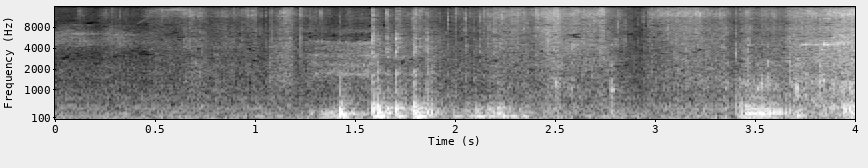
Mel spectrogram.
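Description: Short wordless vocal sounds from a man, like hums or grunts, over light handling noise. Near the end, a plastic bag rustles as he digs through it.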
